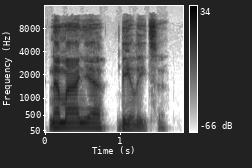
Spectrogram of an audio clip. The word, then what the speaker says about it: Nemanja Bjelica: I think I got it right. Nemanja Bjelica.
